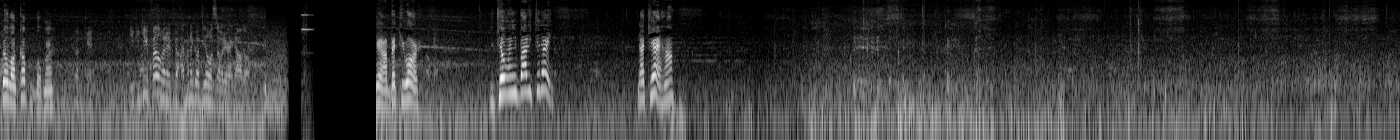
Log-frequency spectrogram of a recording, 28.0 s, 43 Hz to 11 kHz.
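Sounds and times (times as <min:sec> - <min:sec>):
city street noise: 0:00.0 - 0:05.8, 0:07.5 - 0:28.0
wind buffeting microphone: 0:13.4 - 0:28.0.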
